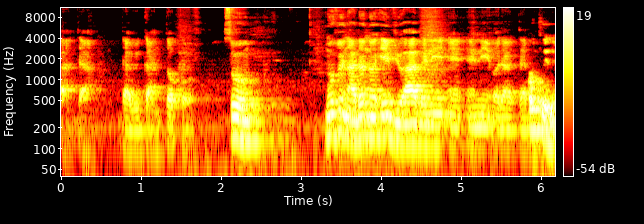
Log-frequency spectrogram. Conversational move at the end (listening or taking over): taking over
